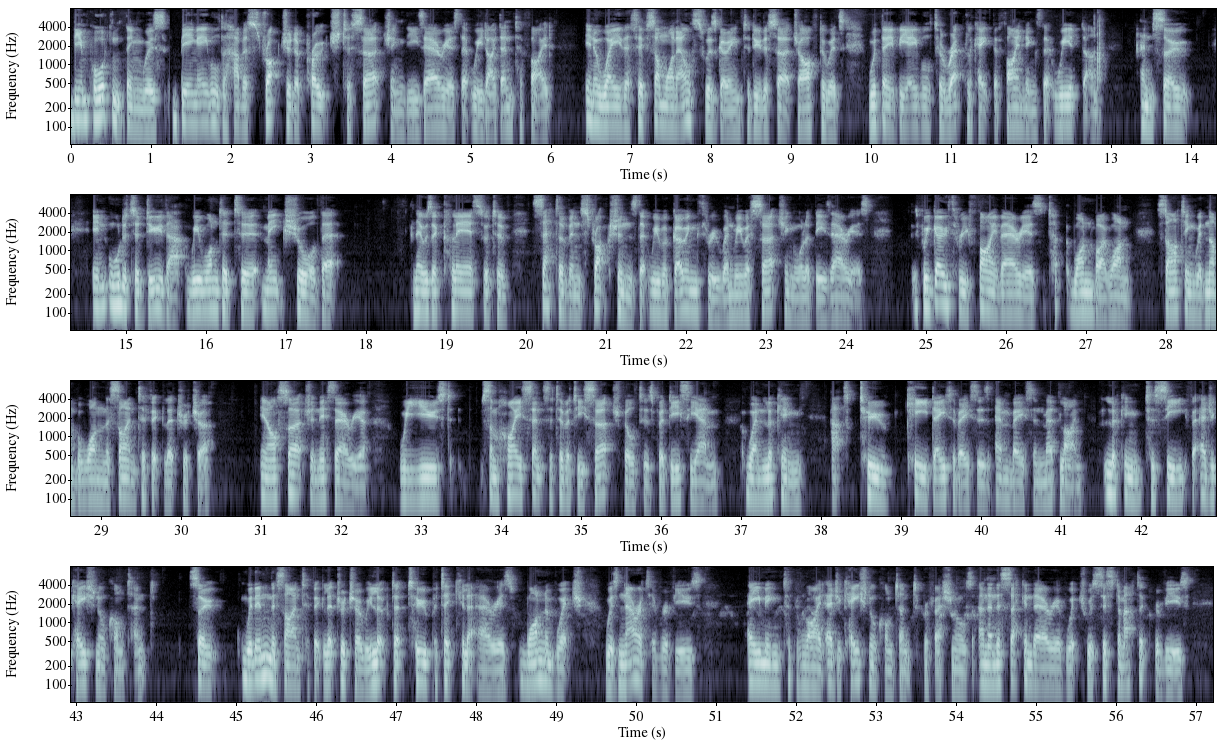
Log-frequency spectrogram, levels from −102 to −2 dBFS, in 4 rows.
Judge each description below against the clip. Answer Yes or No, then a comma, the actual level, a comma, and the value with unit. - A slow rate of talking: No, average, 170 wpm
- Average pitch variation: No, narrow, 2.3 semitones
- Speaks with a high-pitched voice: No, low, 110 Hz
